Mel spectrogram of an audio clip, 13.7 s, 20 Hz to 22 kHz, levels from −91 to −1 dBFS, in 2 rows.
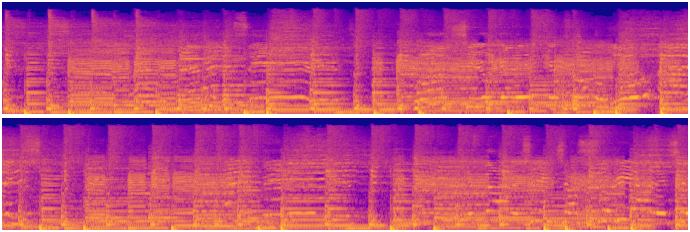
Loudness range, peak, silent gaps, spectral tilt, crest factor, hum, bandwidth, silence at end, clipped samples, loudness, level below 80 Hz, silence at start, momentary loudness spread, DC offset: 1 LU; -2 dBFS; none; -4.5 dB/octave; 18 dB; none; 17.5 kHz; 0 s; under 0.1%; -19 LUFS; -28 dBFS; 0 s; 3 LU; under 0.1%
